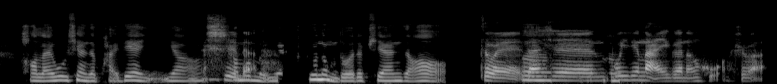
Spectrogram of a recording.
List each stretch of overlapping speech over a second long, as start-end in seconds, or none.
none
